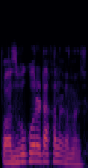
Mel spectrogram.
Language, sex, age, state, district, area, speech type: Marathi, male, 18-30, Maharashtra, Gadchiroli, rural, spontaneous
